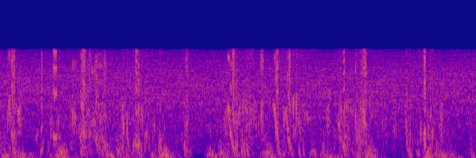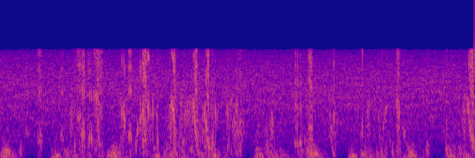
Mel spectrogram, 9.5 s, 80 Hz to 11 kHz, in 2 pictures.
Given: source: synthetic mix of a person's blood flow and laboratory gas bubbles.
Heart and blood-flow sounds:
Doppler ultrasound of blood flow; precordium
0.00-0.20 s: bubbles
0.36-0.65 s: bubbles
0.72-1.17 s: bubbles
1.21-1.67 s: bubbles
1.82-1.96 s: bubbles
2.25-2.70 s: bubbles
2.73-3.19 s: bubbles
3.33-3.81 s: bubbles
4.03-4.38 s: bubbles
4.95-5.09 s: bubbles
5.14-5.22 s: bubbles
5.36-5.42 s: bubbles
5.49-5.88 s: bubbles
5.95-6.39 s: bubbles
6.46-6.96 s: bubbles
7.00-7.23 s: bubbles
7.68-7.96 s: bubbles
8.05-8.17 s: bubbles
8.24-8.40 s: bubbles
8.51-8.87 s: bubbles
9.03-9.09 s: bubbles
9.20-9.35 s: bubbles
9.42-9.52 s: bubbles
From the record:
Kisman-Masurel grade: 242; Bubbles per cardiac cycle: several, 3 to 8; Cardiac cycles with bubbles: 100%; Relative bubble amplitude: moderate (0.250 to 0.450); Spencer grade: 3 (all of the cardiac periods contain showers or single bubble signals, but not dominating or overriding the cardiac motion signals); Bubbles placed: anywhere in the cardiac cycle

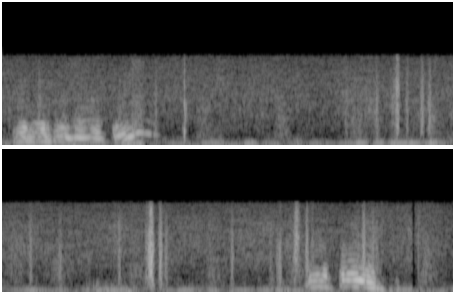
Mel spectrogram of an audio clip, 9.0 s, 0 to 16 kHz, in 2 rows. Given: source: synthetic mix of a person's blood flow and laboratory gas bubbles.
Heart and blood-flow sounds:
Doppler ultrasound of blood flow; subclavian vein
1.29-1.43 s: bubbles
1.80-1.88 s: bubbles
From the record:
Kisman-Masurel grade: 121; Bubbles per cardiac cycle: 1 to 2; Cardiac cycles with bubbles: 10 to 50%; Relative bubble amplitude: barely perceptible (0.100 to 0.250); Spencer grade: 2 (many but less than half of the cardiac periods contain bubble signals, singularly or in groups); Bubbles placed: anywhere in the cardiac cycle

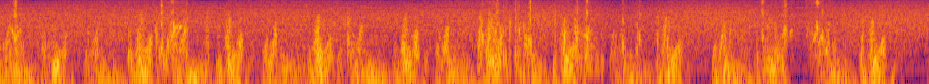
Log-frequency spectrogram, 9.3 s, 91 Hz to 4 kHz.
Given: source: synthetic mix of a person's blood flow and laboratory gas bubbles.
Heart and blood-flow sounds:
Doppler ultrasound of blood flow; precordium
0.00-0.26 s: bubbles
1.27-1.39 s: bubbles
1.54-1.90 s: bubbles
4.80-5.41 s: bubbles
5.61-6.06 s: bubbles
6.20-6.29 s: bubbles
6.36-6.43 s: bubbles
7.59-7.95 s: bubbles
8.05-8.37 s: bubbles
From the record:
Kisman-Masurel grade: 332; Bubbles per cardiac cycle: rolling drumbeat, 9 or more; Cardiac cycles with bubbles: 50 to 99%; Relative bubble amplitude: moderate (0.250 to 0.450); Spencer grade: 3 (all of the cardiac periods contain showers or single bubble signals, but not dominating or overriding the cardiac motion signals); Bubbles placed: anywhere in the cardiac cycle

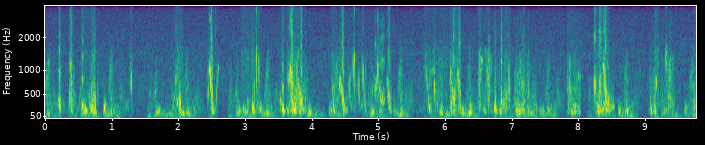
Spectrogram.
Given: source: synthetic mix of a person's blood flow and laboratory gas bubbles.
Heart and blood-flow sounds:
Doppler ultrasound of blood flow; precordium
0.18-0.26 s: bubbles
0.33-0.45 s: bubbles
0.52-0.80 s: bubbles
1.26-1.32 s: bubbles
1.89-2.07 s: bubbles
2.40-2.60 s: bubbles
2.93-3.24 s: bubbles
3.49-3.92 s: bubbles
4.28-4.83 s: bubbles
4.87-5.21 s: bubbles
5.67-6.27 s: bubbles
6.48-7.00 s: bubbles
7.03-7.38 s: bubbles
7.82-8.04 s: bubbles
8.21-8.55 s: bubbles
9.05-9.44 s: bubbles
9.70-9.77 s: bubbles
From the record:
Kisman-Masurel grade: 243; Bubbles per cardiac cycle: several, 3 to 8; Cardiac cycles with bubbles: 100%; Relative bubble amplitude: loud (0.450 to 0.775); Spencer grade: 3 (all of the cardiac periods contain showers or single bubble signals, but not dominating or overriding the cardiac motion signals); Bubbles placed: only in the low amplitude regions of the cardiac cycle

